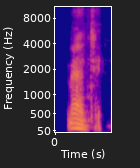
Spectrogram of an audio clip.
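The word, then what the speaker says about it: Maté: Mate who is uh it's actually Mate. I always say it wrong. It's just like the name Matt with a a on the end. Mate uh Erin Mate has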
